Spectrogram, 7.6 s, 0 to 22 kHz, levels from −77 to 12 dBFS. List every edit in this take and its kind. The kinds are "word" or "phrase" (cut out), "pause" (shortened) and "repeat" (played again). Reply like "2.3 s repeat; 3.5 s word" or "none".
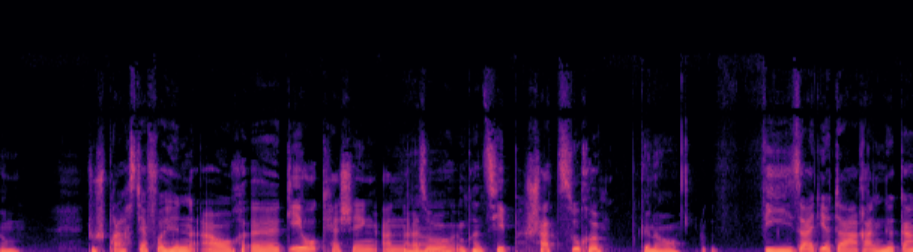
none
